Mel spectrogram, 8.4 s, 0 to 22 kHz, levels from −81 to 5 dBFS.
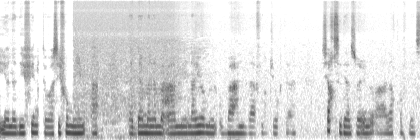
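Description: Noise suppressor artifacts run through the whole clip: the suppressor pulls steady background down by about 18 dB frame by frame, so the residue sinks between phrases and swells under the speech.

At about 1.5 s the room noise jumps by about 18 dB, and from 1.45 to 4.09 s the noise suppressor is catching up. Its noise estimate lags the change, so the louder noise passes with less reduction before sinking over roughly 2.6 s to about 13 dB of cut.

Speech cut by the noise suppressor follows, as the processing mistakes parts of the speech for noise. Dips occur at 4.29–4.58 s (about 19 dB), 4.88–5.93 s (about 22 dB, around a second affected), 6.45–6.87 s (about 13 dB, brief) and 7.47–8.34 s (about 20 dB). Those passages sound swallowed and faint.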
